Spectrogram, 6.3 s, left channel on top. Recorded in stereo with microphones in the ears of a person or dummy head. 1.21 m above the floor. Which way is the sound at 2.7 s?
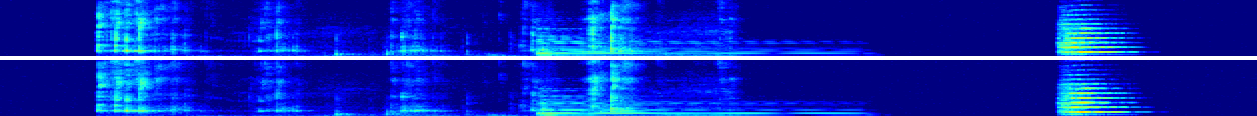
45° left (ahead or behind).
